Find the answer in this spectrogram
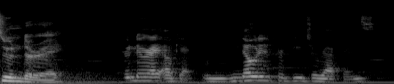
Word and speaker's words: tsundere: definition of sunday exhibit a sun dare it's soon today was that not how you i did not know that's how you pronounce it yeah it's tsundere okay noted for future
